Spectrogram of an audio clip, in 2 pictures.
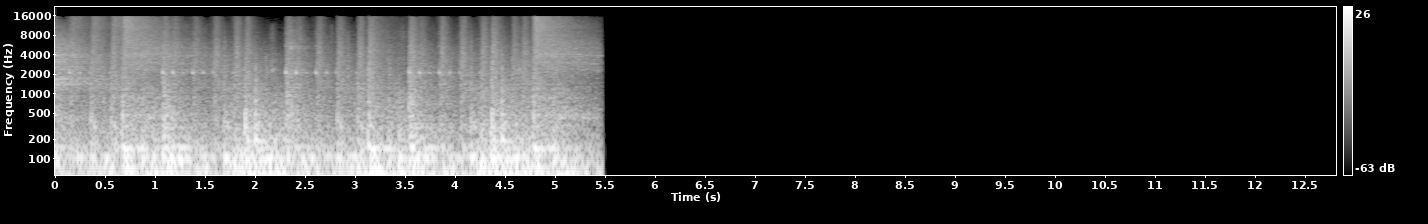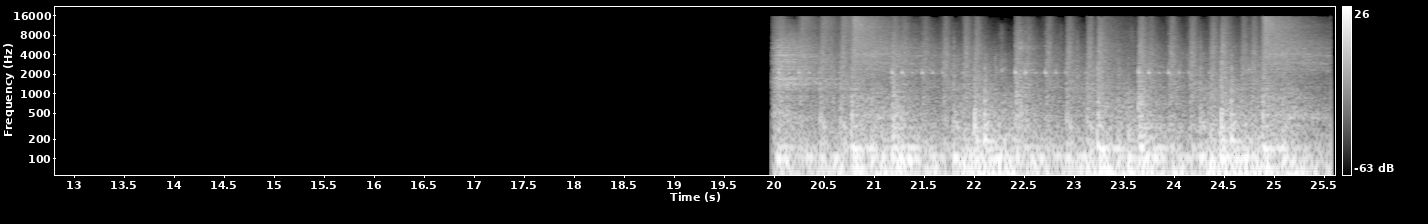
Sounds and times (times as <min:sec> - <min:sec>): Music: 0:00.0 - 0:05.5, 0:20.0 - 0:25.6.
